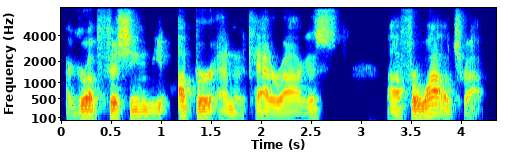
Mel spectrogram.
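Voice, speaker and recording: A man's voice: on the low side, moderate pace. A man from western New York talking bluntly and casually as a fishing guide at a club meeting, with a folksy, opinionated way of speaking.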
